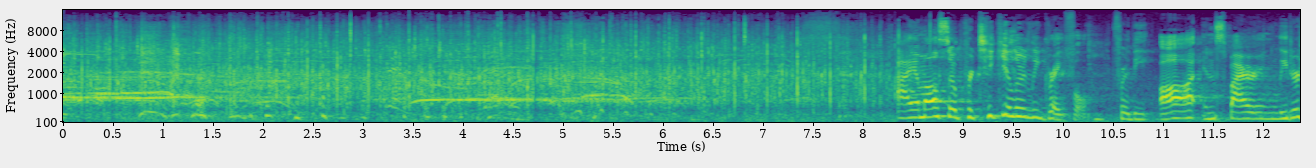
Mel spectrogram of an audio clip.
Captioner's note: applause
